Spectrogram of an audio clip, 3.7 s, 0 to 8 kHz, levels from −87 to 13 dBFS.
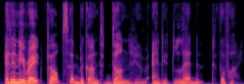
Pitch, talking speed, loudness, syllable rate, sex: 160 Hz, 245 wpm, -20 LUFS, 5.4 syllables/s, female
